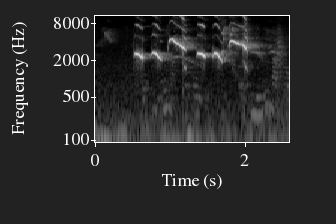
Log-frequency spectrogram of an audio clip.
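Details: Oriental magpie-robin female whose calls prompt others of its kind to sing and shriek; seven rich slurred notes in a rhythmic series, some level and dipping, others sweeping down from higher pitch, ending in a long falling note.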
